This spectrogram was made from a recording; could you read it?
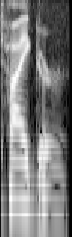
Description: Prononciation du mot tiger en anglais (fichier audio)
Prononciation du mot : tiger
